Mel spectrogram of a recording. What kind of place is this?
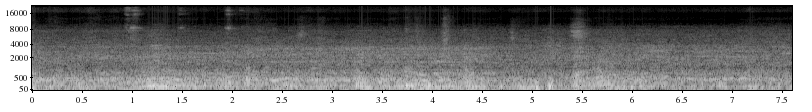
subway train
